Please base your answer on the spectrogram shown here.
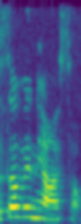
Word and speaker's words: Vinyasa: Now, you have mentioned as one of your extracurricular activities, what is Vinyas yoga? Yes, sir. What is it? How is it pronounced? So Vinyasa.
